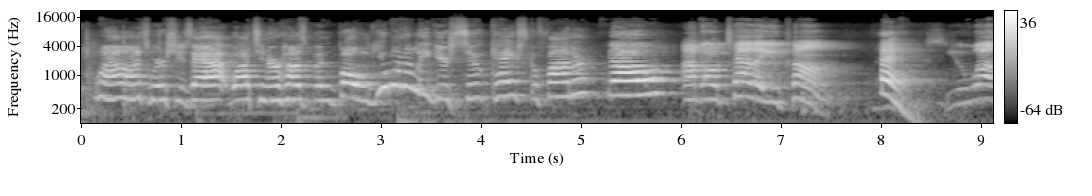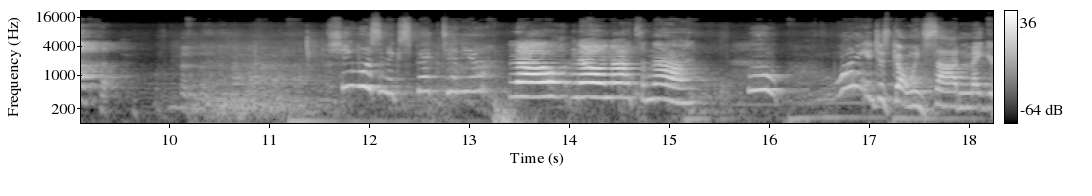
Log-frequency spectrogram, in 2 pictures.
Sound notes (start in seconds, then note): 10.0 audience laughs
